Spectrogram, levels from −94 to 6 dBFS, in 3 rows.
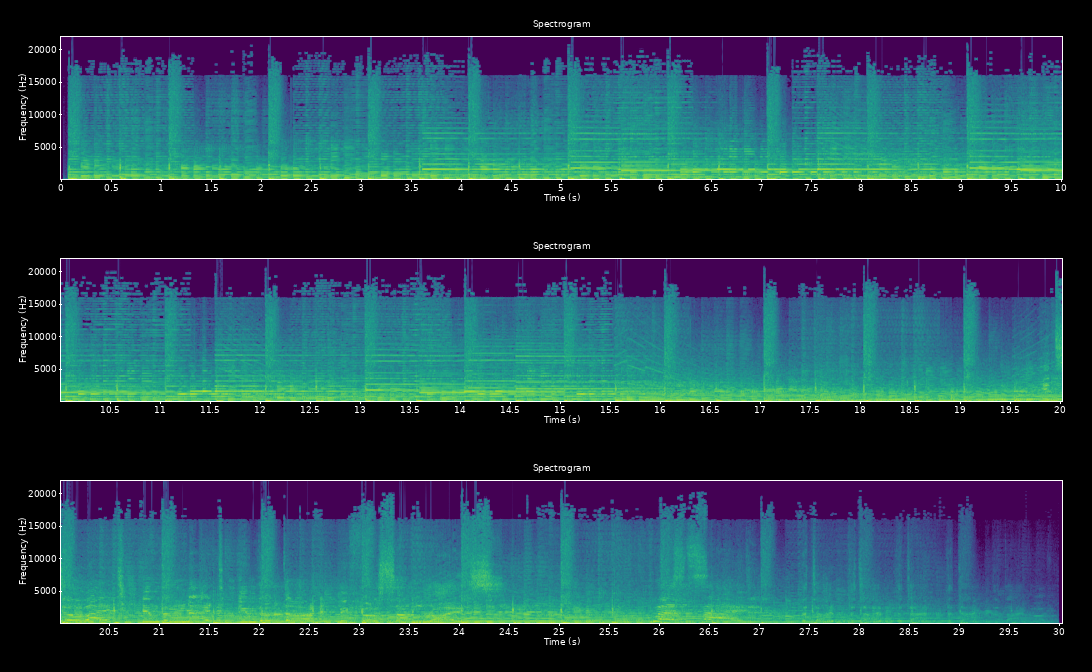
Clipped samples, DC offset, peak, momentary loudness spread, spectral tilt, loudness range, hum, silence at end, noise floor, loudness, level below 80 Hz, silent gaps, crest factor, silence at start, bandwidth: under 0.1%; under 0.1%; 0 dBFS; 5 LU; -5 dB/octave; 3 LU; none; 0.2 s; -35 dBFS; -11 LUFS; -22 dBFS; none; 12 dB; 0.05 s; 19.5 kHz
